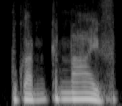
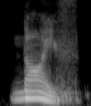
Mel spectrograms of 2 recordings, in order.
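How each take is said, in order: First: The K sound is pronounced at the start. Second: The K sound is left silent at the start. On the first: The speaker calls it wrong. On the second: The speaker calls it right. "Contohnya tanpa K semua"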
